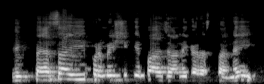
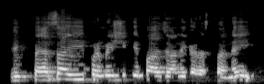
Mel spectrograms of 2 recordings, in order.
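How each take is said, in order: No difference in how they are said.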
